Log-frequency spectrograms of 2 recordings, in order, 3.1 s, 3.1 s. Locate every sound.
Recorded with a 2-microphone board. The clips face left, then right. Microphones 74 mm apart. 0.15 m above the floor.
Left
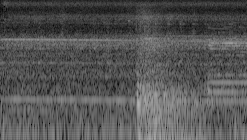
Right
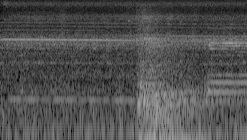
1.7 s a gunshot: 55° left (ahead or behind), 4 m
